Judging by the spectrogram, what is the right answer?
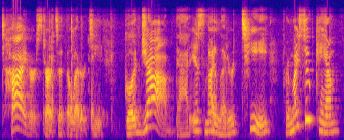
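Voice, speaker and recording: Slow singsong woman teaching young children. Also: medium pitch, very animated, noisy background. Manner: broad singsong children's-presenter delivery with prompting questions; addresses young children, stretching key words. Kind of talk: children's alphabet lesson.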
